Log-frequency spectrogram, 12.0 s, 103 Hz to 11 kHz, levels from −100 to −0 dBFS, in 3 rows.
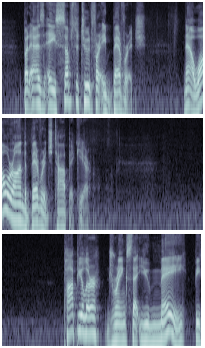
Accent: American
